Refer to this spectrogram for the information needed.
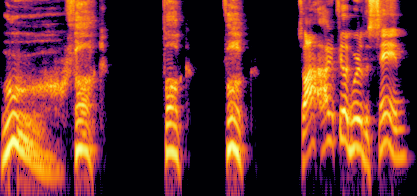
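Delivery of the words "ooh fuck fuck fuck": higher, louder winded cursing; out of breath. Retold or imitated. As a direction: gasp out curses, exhausted. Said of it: "out of breath all day long".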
